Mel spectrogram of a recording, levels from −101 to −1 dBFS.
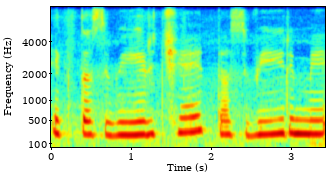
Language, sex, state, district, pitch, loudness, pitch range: Maithili, female, Bihar, Madhepura, 250 Hz, -14 LUFS, 240-260 Hz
